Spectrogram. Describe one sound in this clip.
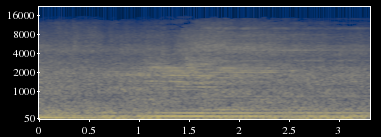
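A motorbike engine hums as it passes.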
